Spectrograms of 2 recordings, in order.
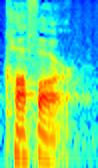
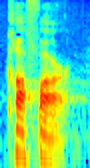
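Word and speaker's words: kafar (כָּפַר): When you transfer the Hebrew word into English, it's spelled K-A-P-H-A-R, kafar, kafar.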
